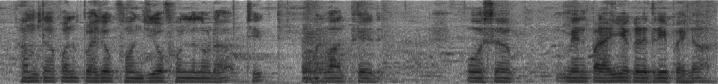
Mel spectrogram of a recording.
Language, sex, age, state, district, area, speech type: Maithili, male, 18-30, Bihar, Saharsa, rural, spontaneous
